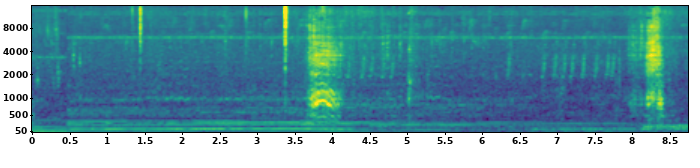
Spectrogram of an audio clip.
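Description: Bonsai scissors making a few faint, sharp snips on a ficus branch over a steady low hum. A short animal call sounds about four seconds in.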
